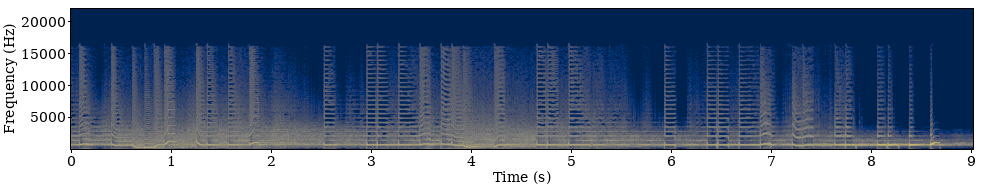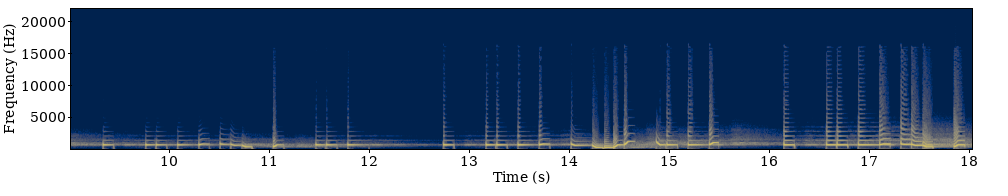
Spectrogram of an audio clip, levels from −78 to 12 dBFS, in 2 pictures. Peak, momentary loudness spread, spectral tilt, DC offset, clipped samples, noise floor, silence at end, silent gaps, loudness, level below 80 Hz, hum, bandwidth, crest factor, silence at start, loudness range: 0 dBFS; 11 LU; -3.5 dB/octave; under 0.1%; under 0.1%; -38 dBFS; 0 s; none; -12 LUFS; -46 dBFS; none; 16.5 kHz; 12 dB; 0 s; 8 LU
